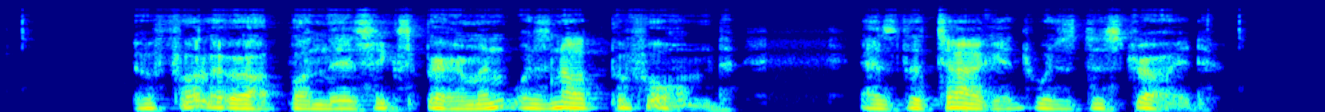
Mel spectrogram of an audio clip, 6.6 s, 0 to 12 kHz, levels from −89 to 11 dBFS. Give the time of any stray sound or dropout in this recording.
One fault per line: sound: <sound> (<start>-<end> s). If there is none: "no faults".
no faults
